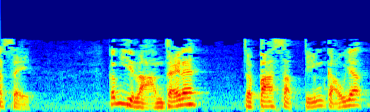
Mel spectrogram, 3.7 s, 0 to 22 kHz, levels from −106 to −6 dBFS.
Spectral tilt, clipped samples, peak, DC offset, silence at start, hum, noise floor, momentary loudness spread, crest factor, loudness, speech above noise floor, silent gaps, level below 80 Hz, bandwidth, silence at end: -6 dB/octave; under 0.1%; -4 dBFS; under 0.1%; 0 s; none; -59 dBFS; 12 LU; 18 dB; -22 LUFS; 37 dB; none; -64 dBFS; 6.4 kHz; 0.1 s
